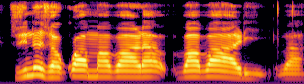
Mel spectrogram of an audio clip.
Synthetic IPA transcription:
z̥ʷinɛzʷakʼwamaβaɺaβaβaɺiβa

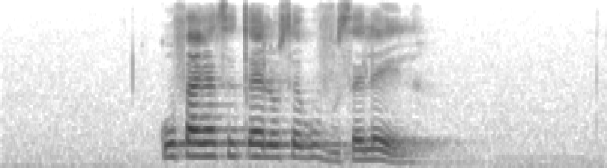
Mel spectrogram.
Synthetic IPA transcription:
k̬ufak̬asiǀɛlɔsek̬uvusɛlɛːla

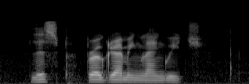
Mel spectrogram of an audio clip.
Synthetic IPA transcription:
lɪsppɹoɡɹamɪ̃ŋlæ̃ŋɡwɪd͡ʒ

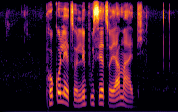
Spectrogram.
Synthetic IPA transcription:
pʰʊkʼolet͡sʼɔlɪpʼuset͡sʼɔjamaːdi

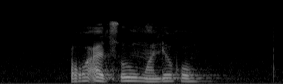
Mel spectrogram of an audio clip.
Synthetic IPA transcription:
ɣʊʔat͡sʼʊŋwalɪɣʊ

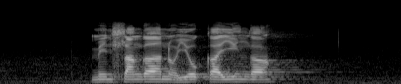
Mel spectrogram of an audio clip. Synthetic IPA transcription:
minɬaŋɡanɔjɔkajiŋɡa

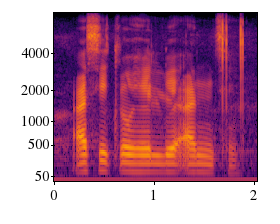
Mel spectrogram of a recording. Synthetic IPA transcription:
asɪt͡ɬʼʊhel̩lweʔa̰n̩ːt͡sʰɪ

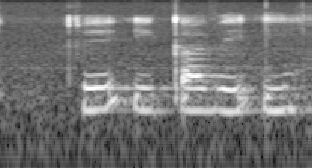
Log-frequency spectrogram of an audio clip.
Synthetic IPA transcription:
ɣɛɪkʼabɛʔɪ

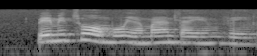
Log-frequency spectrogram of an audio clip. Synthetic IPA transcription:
ɓemitʰɔmbʱɔjamand͡ɮʱajɛɱb̪vɛːla

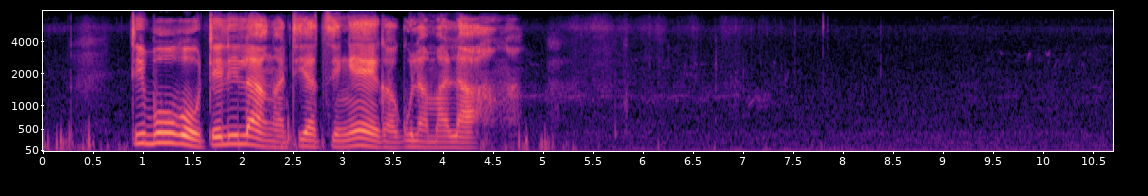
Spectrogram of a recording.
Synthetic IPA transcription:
tʼiɓuk̬ɔtʼelilaŋatʼijad̥z̥ʱiŋɛk̬ak̬ulamalaːŋa

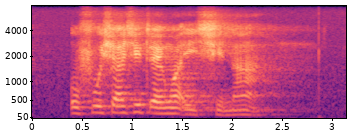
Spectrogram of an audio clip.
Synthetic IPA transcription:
ufuʃaʃitʼɛŋwaiʃʰina

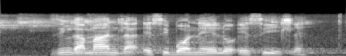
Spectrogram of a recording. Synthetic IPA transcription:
ziŋɡʱamand͡ɮʱaʔesiɓɔnɛlɔʔesiːɬɛ

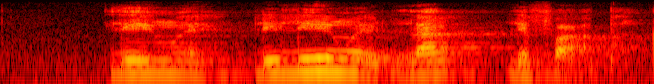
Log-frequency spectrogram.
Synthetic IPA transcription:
lŋwɛlɪlɪŋwɛlalɪfa̰ːpʰɔ̥

